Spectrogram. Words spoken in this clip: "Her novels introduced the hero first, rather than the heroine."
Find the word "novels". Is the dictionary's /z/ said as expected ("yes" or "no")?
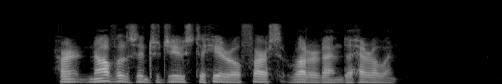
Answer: yes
